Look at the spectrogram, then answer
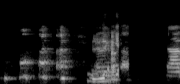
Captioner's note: laughing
